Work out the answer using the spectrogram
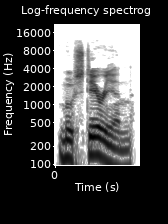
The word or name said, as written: Mousterian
